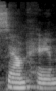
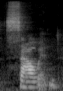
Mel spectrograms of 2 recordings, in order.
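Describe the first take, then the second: First: It is said the common anglicized way. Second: It is said the Celtic way. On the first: The speaker calls it wrong. "That is an incorrect pronunciation" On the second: The speaker calls it right. "The Celtic pronunciation of this holiday"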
